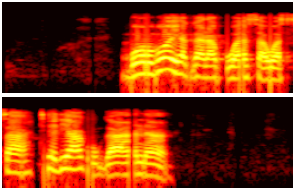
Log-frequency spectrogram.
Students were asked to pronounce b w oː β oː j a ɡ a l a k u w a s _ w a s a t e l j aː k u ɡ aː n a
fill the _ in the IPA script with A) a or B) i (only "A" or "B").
A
